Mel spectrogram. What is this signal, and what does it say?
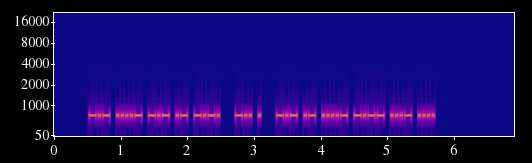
Morse code, heard as a keyed tone, about 35 wpm, 700 Hz. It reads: K4KAC DE KA4YVH
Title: USA Callsign DE Callsign 35wpm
